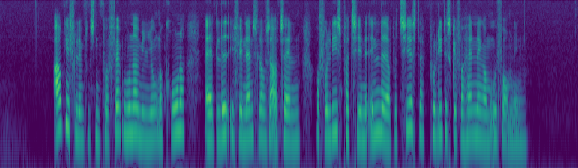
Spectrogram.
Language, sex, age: Danish, female, 36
